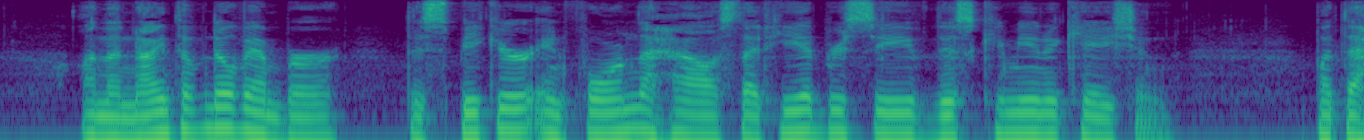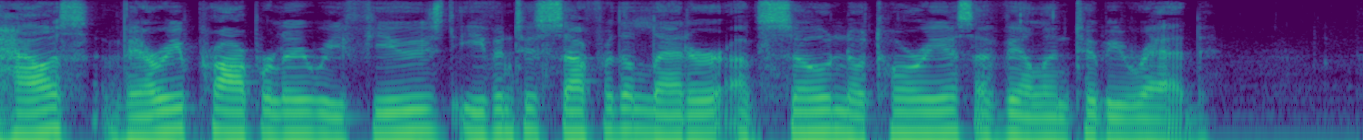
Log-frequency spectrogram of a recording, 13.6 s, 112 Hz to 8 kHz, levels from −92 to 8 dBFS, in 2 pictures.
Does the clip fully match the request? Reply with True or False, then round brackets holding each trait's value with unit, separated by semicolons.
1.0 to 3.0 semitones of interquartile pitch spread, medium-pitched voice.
False (2.6 semitones; 125 Hz)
